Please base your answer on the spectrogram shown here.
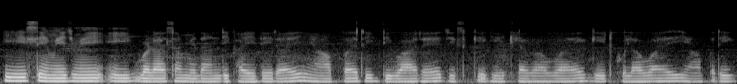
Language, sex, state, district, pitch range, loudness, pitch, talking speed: Hindi, male, Rajasthan, Jaipur, 135-150 Hz, -17 LUFS, 140 Hz, 225 wpm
